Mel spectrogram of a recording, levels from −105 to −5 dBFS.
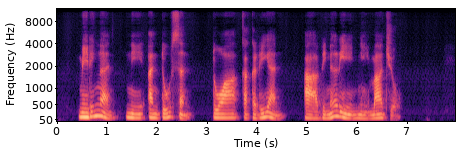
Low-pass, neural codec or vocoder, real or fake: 10.8 kHz; autoencoder, 48 kHz, 32 numbers a frame, DAC-VAE, trained on Japanese speech; fake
